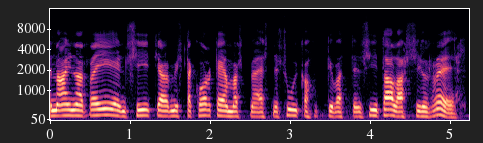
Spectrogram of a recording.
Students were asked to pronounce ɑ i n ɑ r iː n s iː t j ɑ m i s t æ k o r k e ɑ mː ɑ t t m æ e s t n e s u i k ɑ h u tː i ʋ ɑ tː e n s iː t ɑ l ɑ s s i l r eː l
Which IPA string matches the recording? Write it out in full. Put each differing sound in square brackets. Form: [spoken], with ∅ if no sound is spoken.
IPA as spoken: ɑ i n ɑ r [eː] n s iː t j ɑ m i s t æ k o r k e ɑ mː ɑ [s] t m æ e s t n e s u i k ɑ h u tː i ʋ ɑ tː e n s iː t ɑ l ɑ s s i l r eː l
